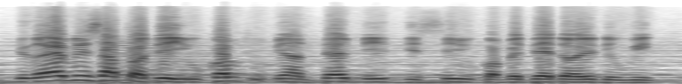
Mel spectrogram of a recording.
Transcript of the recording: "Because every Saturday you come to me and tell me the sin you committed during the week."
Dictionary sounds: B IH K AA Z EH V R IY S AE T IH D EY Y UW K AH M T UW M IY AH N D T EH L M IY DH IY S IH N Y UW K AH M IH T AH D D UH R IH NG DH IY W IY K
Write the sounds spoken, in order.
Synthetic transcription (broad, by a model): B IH K AA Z EH V R IY S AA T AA D EY Y UW K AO M T UW M IY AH N T EH L M IY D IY S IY Y UW K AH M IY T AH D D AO L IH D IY W IY K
